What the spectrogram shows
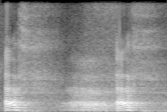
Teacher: الفاء أيها الإخوة تخرج بأن يضع المتكلم أطراف أسنانه العليا على باطن الشفة السفلى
